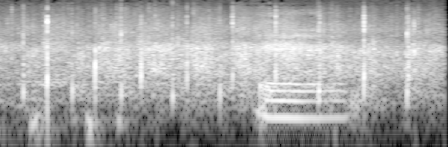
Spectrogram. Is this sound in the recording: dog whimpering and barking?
no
